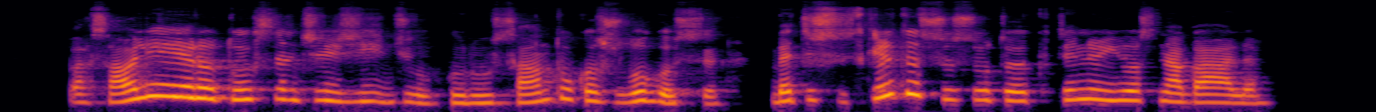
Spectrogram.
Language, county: Lithuanian, Marijampolė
